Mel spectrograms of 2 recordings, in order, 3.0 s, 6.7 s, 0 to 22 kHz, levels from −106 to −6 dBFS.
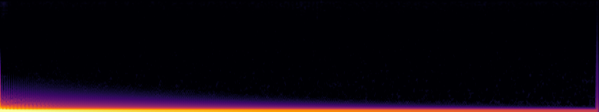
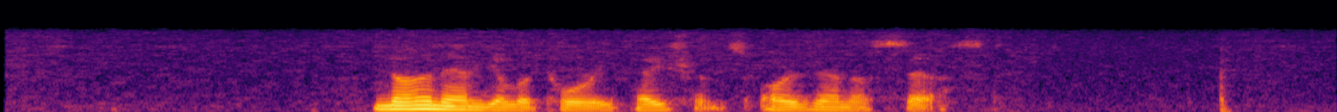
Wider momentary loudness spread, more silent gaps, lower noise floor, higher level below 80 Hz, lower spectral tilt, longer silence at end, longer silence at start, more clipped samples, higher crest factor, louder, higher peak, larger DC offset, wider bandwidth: first, 24 LU vs 18 LU; neither; second, -52 dBFS vs -68 dBFS; first, -18 dBFS vs -50 dBFS; first, -14 dB/octave vs -11 dB/octave; first, 1.05 s vs 0.55 s; second, 0 s vs 1.9 s; neither; second, 14 dB vs 20 dB; about the same, -21 LUFS vs -22 LUFS; about the same, -4 dBFS vs -4 dBFS; neither; second, 0.3 kHz vs 5.8 kHz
